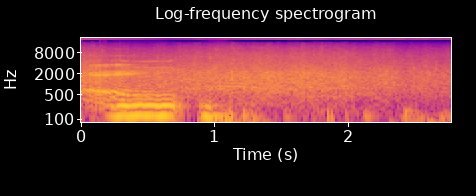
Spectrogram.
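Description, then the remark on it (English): A brief voice gives way to a steady wash of dense clapping that carries on evenly for a couple of seconds, fairly loud. “Big claps.”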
